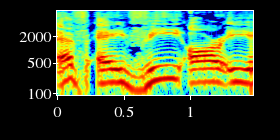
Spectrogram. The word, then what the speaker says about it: Favre: oh yeah I mean you can have a word that is spelled F AV re and pronounce it Favre it still doesn't make sense that's Ben Stiller exactly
